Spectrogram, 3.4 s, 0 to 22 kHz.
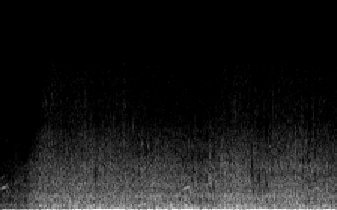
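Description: The fishing vessel Wave Rider, a 32-foot gillnet boat, motors back into Dillingham Boat Harbor under gray skies and spitting rain; its engine rumbles low and steady beneath the wash of water and waves, with wind noise buffeting throughout. No one speaks.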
